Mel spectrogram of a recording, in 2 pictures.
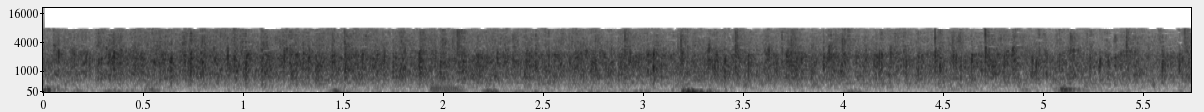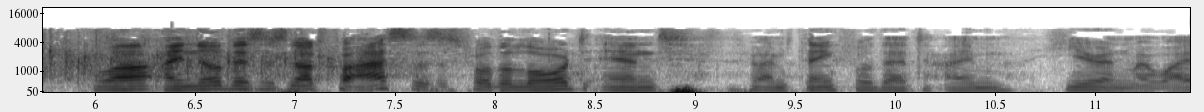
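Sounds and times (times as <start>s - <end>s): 
audience applauding: 0.0s - 7.9s
speech: 6.0s - 11.4s.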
